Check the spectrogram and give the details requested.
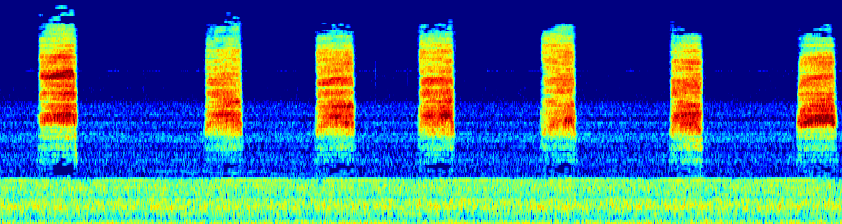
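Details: Nestling barn owls, wild and filmed in a research nest box while eating a big rabbit, give seven harsh hissing bursts, evenly loud, about one every one and a half seconds, over a low constant drone.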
